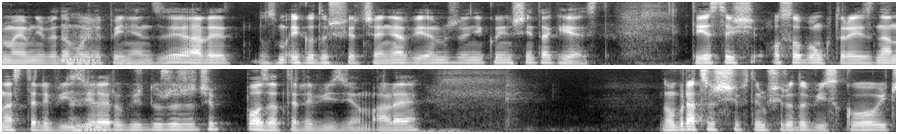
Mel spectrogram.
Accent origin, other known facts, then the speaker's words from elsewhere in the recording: Szczecinek, West Pomeranian Voivodeship, Poland; also born or lived in Poznań / Wrocław / Sydney / Bangkok; now in Warsaw, Poland; Jestem ze Szczecinka, ale mieszkałem i w Poznaniu, i we Wrocławiu, i w Sydney, i w Bangkoku, i w Dubaju, i teraz trafiłem tu do Warszawy. No i w Warszawie mieszkam krótko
